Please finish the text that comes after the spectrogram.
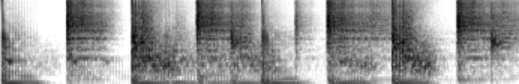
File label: percussion loops, Techno; Techno ID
